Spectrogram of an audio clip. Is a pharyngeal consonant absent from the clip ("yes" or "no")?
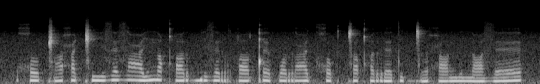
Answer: no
